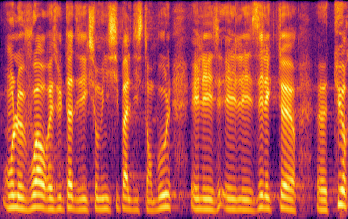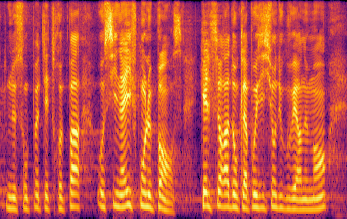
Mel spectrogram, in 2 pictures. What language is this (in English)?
French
